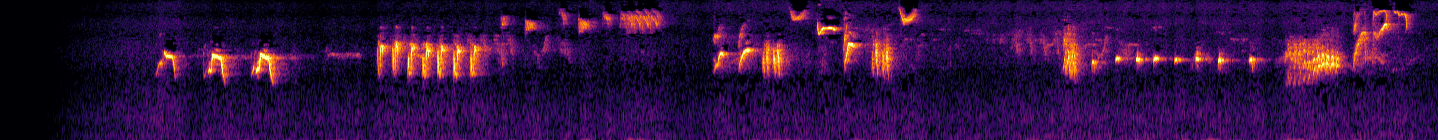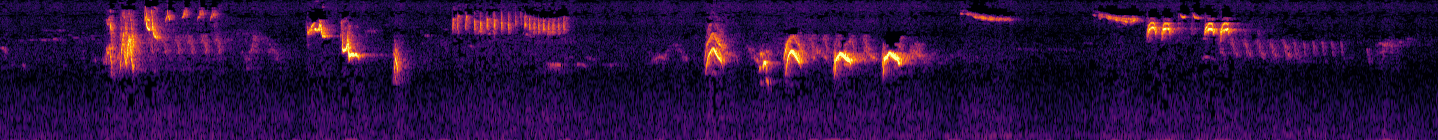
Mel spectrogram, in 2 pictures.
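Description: A songbird singing in short, varied phrases of high chirps, repeated notes and trills, each phrase a second or two long with short pauses between.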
